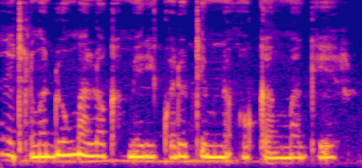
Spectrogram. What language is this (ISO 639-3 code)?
luo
